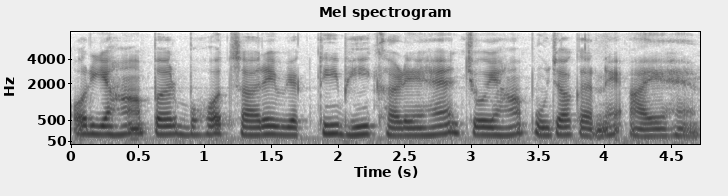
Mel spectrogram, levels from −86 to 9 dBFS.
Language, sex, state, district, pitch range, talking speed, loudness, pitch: Hindi, female, Bihar, West Champaran, 160-180 Hz, 190 wpm, -16 LUFS, 170 Hz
